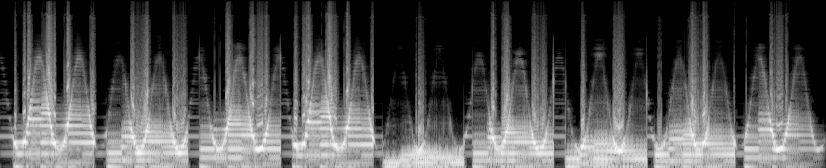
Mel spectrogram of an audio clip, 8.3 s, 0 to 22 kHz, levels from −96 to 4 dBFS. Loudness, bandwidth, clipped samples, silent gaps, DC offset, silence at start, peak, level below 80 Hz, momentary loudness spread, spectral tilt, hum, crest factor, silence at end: -8 LUFS; 14 kHz; 4%; none; under 0.1%; 0.05 s; 0 dBFS; -26 dBFS; 6 LU; -7.5 dB/octave; none; 8 dB; 0 s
